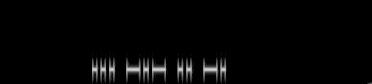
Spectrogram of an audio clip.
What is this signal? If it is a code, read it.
Morse code, heard as a keyed tone, about 28 wpm, 700 Hz. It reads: SKIN
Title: Four Letter Words - 28wpm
